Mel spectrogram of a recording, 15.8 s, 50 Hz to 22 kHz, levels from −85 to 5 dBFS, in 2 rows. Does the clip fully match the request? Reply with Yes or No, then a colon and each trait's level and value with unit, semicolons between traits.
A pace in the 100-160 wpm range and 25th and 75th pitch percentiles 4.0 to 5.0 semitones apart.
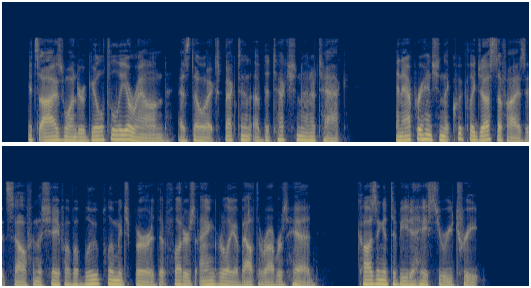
No: average, 150 wpm; average, 3.6 semitones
